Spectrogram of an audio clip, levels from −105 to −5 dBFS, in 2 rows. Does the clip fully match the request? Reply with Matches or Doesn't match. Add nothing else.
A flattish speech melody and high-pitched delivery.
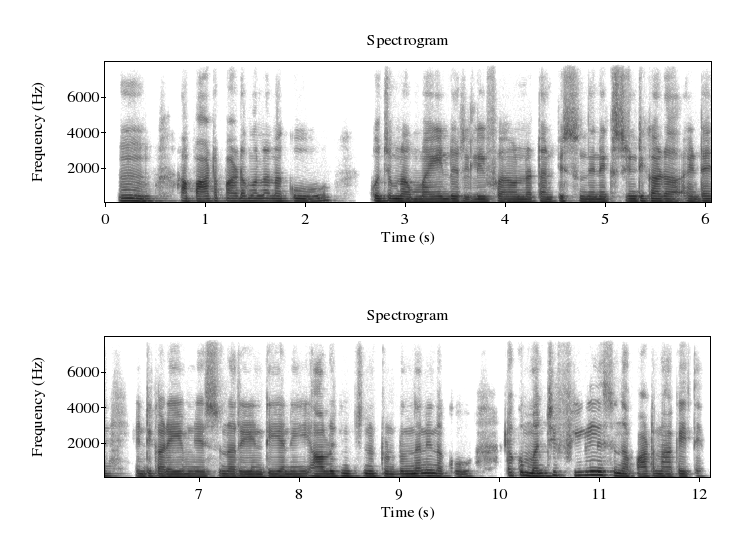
Doesn't match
